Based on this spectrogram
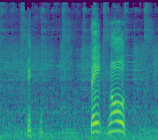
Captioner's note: laughs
